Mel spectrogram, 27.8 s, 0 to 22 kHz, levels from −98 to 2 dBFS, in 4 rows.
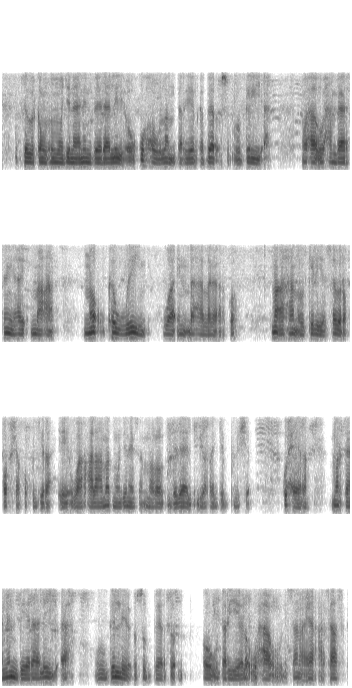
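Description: From start to finish the speech carries Speex codec damage, and it's plainly audible: hoarse and noisy, which fits a setting around 11 kbps starving the excitation. The band sits roughly 200 Hz to 3.7 kHz, with nothing above 3.8 kHz.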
